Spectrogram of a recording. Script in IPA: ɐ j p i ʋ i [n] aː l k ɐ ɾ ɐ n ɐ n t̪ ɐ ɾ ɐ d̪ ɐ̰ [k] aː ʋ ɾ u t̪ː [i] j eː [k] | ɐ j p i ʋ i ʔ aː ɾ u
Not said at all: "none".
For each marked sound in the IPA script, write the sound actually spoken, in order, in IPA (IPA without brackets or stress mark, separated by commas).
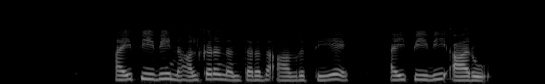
n, ʔ, i, none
